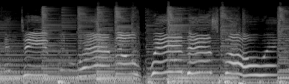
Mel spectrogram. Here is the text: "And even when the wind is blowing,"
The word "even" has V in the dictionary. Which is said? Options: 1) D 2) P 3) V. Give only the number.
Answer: 2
